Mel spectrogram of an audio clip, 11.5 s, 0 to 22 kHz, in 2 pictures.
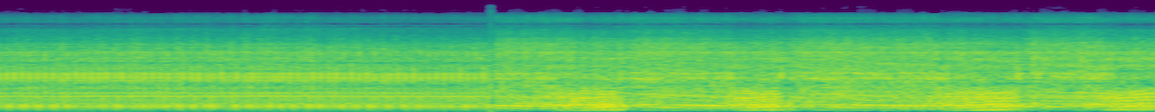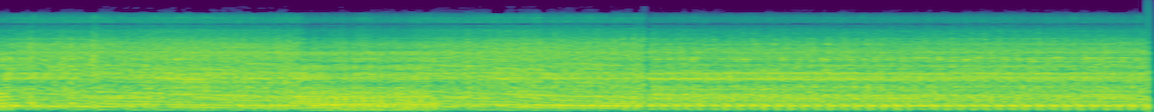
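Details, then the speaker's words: Mercury 9.9 outboard revived after years sitting, upgraded carb and spark plugs to 15 hp, new hoses and gear lube, run in test tank over 10 minutes: steady running, revs rising and falling, even note with no misses or stalling. "so okay guys so the motor was running over 10 minutes and didn't stall out or anything"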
